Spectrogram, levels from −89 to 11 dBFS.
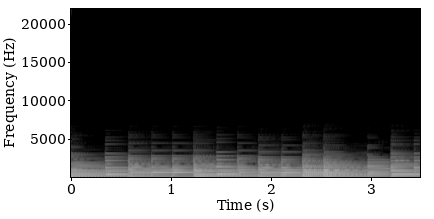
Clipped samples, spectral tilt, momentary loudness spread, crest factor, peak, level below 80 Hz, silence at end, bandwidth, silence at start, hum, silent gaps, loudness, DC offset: under 0.1%; -10 dB/octave; 4 LU; 16 dB; -10 dBFS; -62 dBFS; 0 s; 6 kHz; 0 s; none; none; -27 LUFS; under 0.1%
